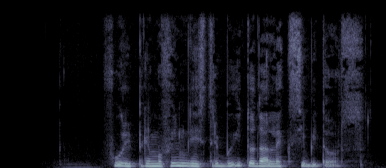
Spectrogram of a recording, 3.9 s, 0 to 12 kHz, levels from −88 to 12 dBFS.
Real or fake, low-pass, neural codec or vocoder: fake; 10.8 kHz; vocoder, 44.1 kHz, 128 mel bands every 512 samples, BigVGAN v2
